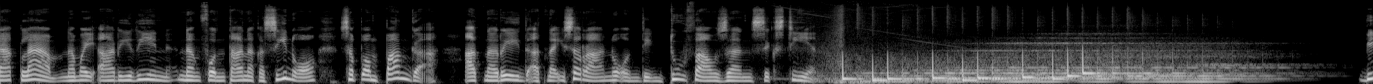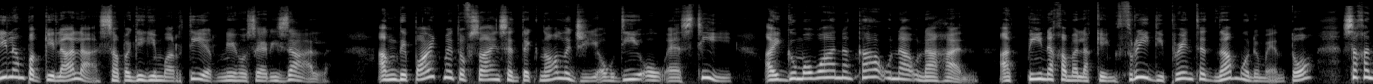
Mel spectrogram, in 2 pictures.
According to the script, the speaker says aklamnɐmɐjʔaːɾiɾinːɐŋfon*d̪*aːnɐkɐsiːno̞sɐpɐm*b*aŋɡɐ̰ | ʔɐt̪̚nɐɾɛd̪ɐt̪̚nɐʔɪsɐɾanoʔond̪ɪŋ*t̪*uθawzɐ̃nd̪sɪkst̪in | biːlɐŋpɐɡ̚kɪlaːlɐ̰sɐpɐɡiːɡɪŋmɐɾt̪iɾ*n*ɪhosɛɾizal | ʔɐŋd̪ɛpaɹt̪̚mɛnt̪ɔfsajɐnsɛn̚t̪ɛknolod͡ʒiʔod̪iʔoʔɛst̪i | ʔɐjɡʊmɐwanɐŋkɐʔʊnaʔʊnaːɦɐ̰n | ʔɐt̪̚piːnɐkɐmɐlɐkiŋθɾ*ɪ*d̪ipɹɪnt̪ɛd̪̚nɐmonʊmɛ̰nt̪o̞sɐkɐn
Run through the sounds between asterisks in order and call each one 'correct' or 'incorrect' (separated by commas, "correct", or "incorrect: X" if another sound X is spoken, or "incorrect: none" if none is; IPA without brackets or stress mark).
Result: incorrect: t̪, incorrect: p, correct, correct, incorrect: i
